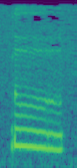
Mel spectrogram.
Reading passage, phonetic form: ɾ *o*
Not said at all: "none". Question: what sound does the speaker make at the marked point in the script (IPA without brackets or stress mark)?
ɤ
